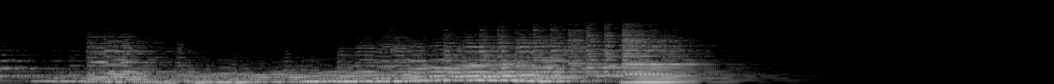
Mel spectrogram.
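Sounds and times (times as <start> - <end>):
tarantella miniature: 0.0 - 7.4.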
